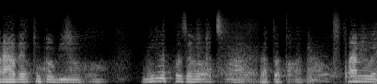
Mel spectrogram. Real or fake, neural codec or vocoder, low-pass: fake; codec, 44.1 kHz, 0.9 kbps, DAC; 14.4 kHz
